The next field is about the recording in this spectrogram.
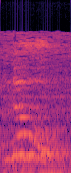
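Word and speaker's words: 禄: It's similar pronunciation was this one. What's the meaning of this one? Lu is official salary in feudal society.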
